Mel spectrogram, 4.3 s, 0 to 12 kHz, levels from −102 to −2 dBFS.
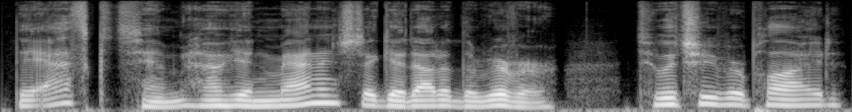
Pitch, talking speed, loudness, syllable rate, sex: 130 Hz, 240 wpm, -17 LUFS, 5.9 syllables/s, male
